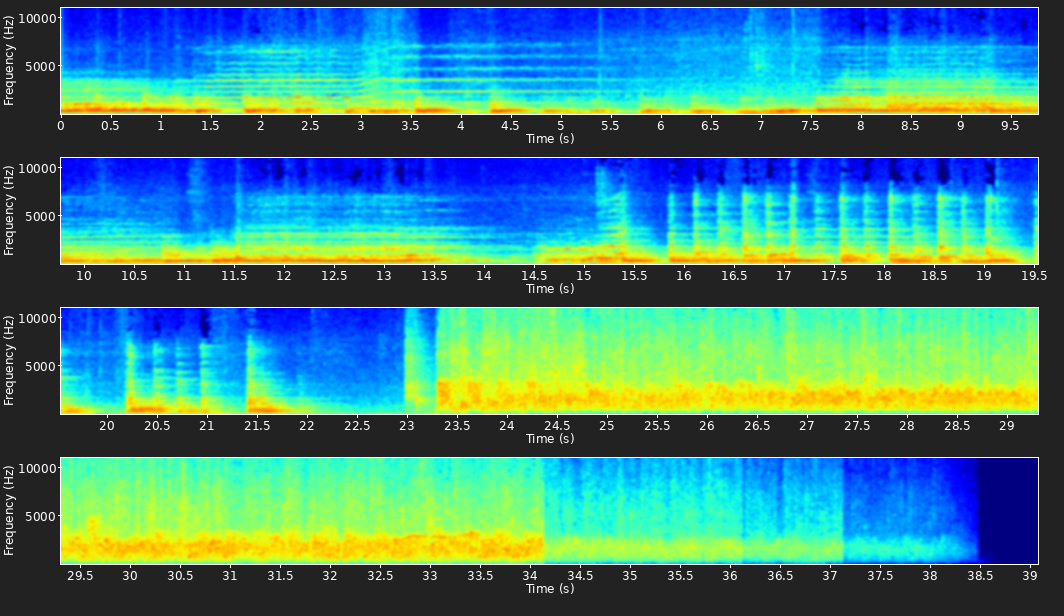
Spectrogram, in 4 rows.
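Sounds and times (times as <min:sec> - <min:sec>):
tango music: 0:00.0 - 0:22.4
audience applauding: 0:23.0 - 0:38.5.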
